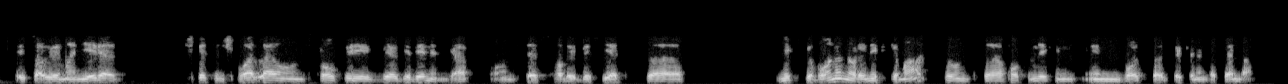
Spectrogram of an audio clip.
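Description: A man speaks at a fairly slow pace in a very deep, low voice. His intonation stays fairly even over background music. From Canada, rural Alberta. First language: English (speaking German). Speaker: ice hockey coach. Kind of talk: interview. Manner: halting.

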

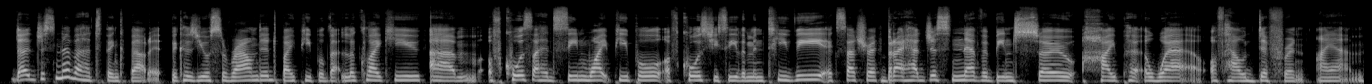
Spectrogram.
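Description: Speaking with a Zimbabwean accent, a woman keeps a moderate pace and a medium pitch, with very even loudness, fairly even intonation and hardly any pauses. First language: Shona. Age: 30s. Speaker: life coach and writer. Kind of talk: casual interview conversation.

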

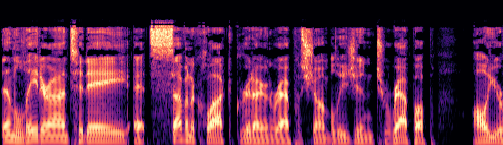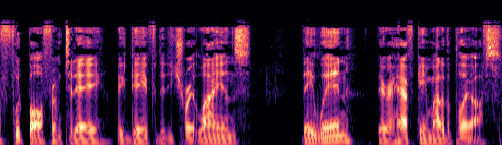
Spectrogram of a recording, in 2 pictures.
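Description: In a plain, everyday voice, a man speaks at a fairly low pitch with lively intonation, recorded with a dry, close sound with no echo over a quiet background. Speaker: radio station announcer. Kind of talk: programming preview and sports chat. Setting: studio.

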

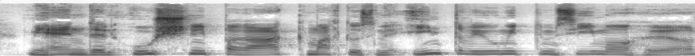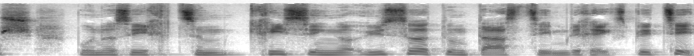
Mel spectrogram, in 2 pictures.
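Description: Against a very clean, silent background, a man with a fairly high, somewhat breathy voice speaks at a moderate pace with ordinary pitch variation and hardly any pauses. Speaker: podcast host, newspaper foreign editor. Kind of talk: interview conversation.

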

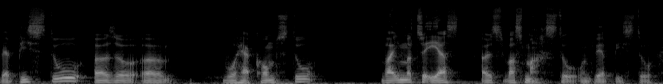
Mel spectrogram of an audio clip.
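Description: A man's very slow, lively-intoned speech in a very clean recording with a silent background. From Vienna, Austria. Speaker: actor. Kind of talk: casual chat.

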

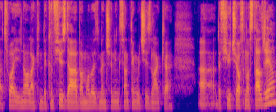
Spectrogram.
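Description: With a French accent, a man speaks at a very fast pace and medium pitch. His intonation is fairly even, and the recording is very clean with a silent background. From France, Algerian heritage. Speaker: creative entrepreneur. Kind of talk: casual chat. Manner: halting.

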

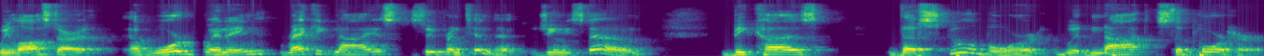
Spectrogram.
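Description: This man speaks very slowly with an American accent and lively intonation. His voice is fairly high-pitched and somewhat breathy. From central Oklahoma. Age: 60s. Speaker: journalist. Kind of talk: interview.

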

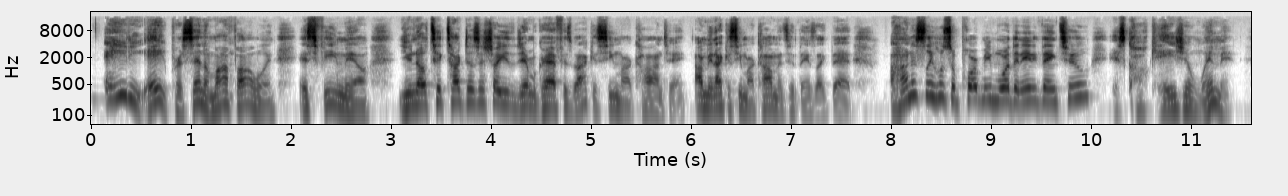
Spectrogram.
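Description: A man speaks very fast with a fairly high pitch and very wide pitch swings. The recording is very clean, with a silent background. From Chicago, South Side. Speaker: content creator and small business owner. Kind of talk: casual panel discussion.

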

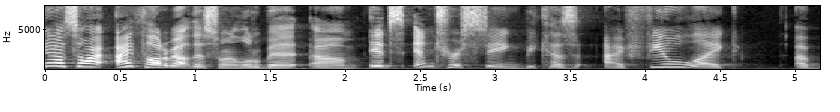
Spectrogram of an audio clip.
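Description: Talking at a moderate pace, a woman with medium pitch swings her pitch very widely. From US South (Alabama). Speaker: bariatric surgeon. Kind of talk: interview, casual conversation.

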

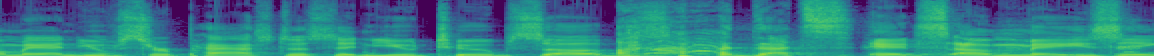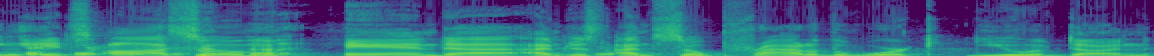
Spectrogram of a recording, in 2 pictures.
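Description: A man talks fairly slowly and with lively intonation, his voice fairly high, while noticeable noise sounds behind him. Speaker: podcast host.

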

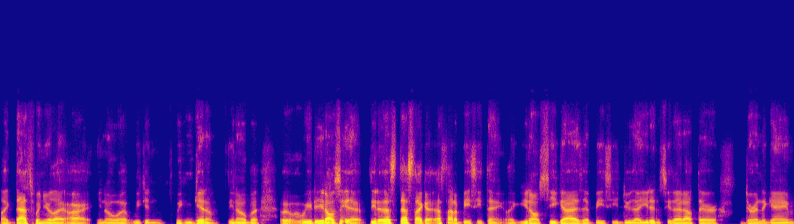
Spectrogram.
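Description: A man talks fairly quickly at a medium pitch with ordinary pitch variation. The sound is dry and close, with no echo. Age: 30s. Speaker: former college football player, podcast panelist. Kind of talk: casual sports chat. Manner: halting, many fillers and repeats.

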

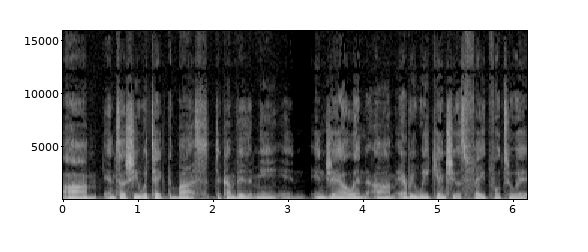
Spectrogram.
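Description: At a moderate pace, a man speaks in a fairly low, somewhat breathy voice with fairly even intonation. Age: 40s. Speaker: pastor. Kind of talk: interview testimony.

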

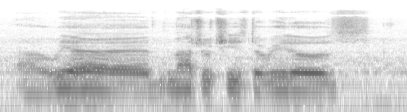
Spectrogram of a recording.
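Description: A man speaks with a fairly low pitch. Noticeable background noise can be heard. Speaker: sports fan. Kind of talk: recorded fan testimony.

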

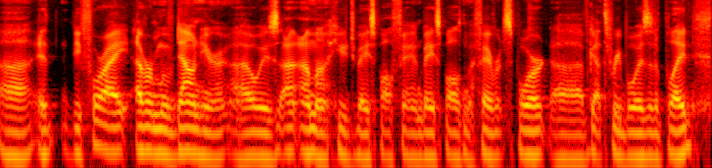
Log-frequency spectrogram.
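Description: Delivered in an American accent, the speech runs at a fairly quick pace with hardly any pauses and a monotone, flat intonation. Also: man, fairly low pitch for a man. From Chicago. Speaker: studio owner. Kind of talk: casual chat. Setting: studio.

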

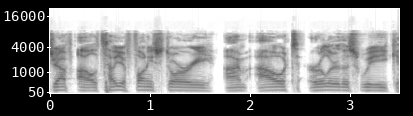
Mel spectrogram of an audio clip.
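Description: A normal speaking voice moves at a moderate pace over a quiet background. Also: man. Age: 40s. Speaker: sports journalist. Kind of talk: radio sports analysis.

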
